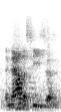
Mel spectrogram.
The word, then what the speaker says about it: analyses: Analyses. Yes. What's the basis for your argument? Basis. Basis. Bases. Basis. The pronunciation changes. Basis, bases. Analysis, analyses. Crisis, maybe the best word here in this category.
